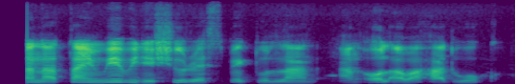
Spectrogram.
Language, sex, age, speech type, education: Nigerian Pidgin, male, 15-29, spontaneous, secondary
